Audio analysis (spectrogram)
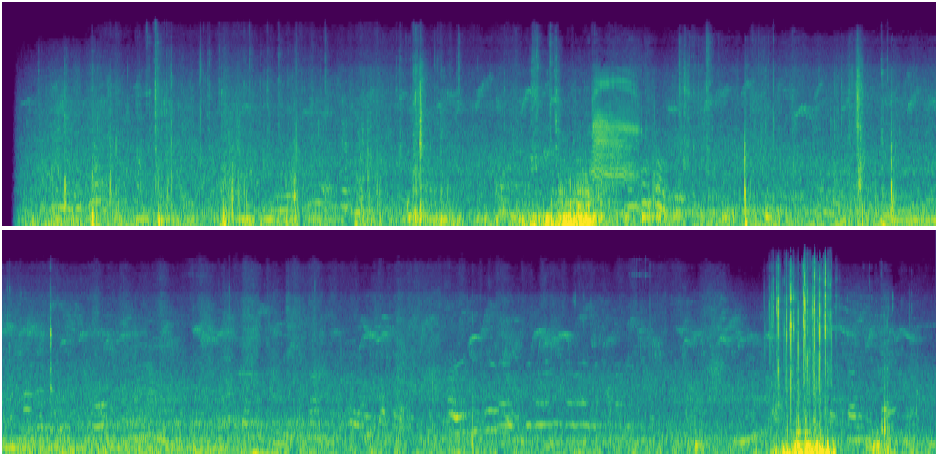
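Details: Hoarse-voiced cat at a cat temple, letting itself be petted, filmed on a GoPro; a raspy, drawn-out meow rises midway, a louder rough burst comes near the end, over steady low rumbling, handling noise and faint voices.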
